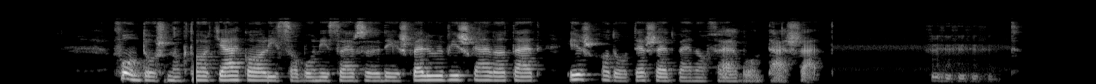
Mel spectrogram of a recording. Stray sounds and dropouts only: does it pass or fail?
fail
